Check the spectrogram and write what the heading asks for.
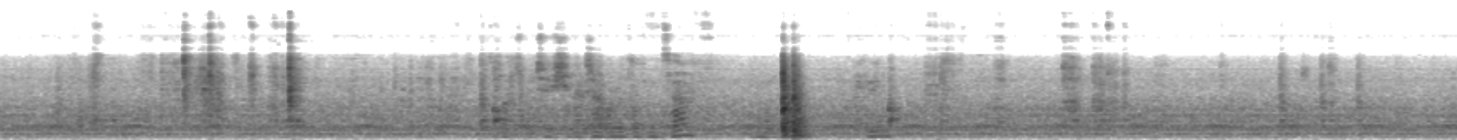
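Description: Light clicks and knocks of tools being handled on a workbench as a soldering iron is picked up from its station, with one louder knock about eight seconds in, over a steady low hum.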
